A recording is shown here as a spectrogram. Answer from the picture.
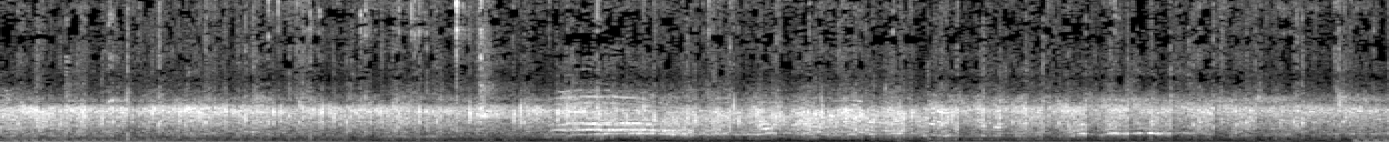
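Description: Spectators clapping steadily after a table tennis point, with a short shouted voice about four seconds in.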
